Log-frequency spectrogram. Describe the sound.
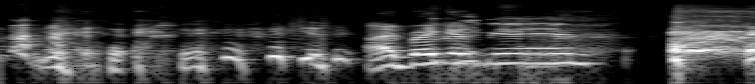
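A voice murmurs and laughs briefly, then after a short pause a single harsh, close-up cough bursts out at the very end.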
